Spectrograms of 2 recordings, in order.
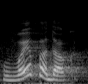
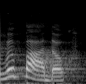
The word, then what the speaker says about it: випадок: Варто казати вИпадок чи випАдок ? вИпадок, завжди кажемо вИпадок.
